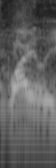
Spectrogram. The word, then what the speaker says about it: Wiley: Driving all the way to the bucket is Wiley and gets the layup. They're going to pronounce it Willie, so we will too.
